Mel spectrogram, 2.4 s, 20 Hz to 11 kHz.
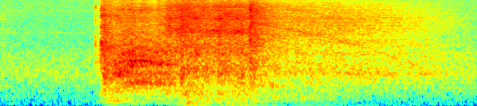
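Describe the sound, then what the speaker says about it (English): A 1980s JDM car, long left sitting and hooked to a weak jump pack, cranks with a sudden loud burst of starter whirr that fades off within about a second without catching. "This car's been sitting for ages, so it's a bit hard to start."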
